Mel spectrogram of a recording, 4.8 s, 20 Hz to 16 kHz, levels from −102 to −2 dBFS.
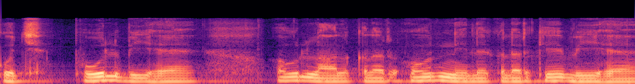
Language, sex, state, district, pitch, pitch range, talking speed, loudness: Hindi, male, Uttar Pradesh, Saharanpur, 100 Hz, 100-115 Hz, 165 wpm, -16 LUFS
